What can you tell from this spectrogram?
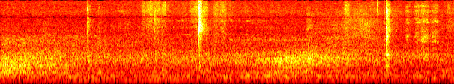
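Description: Soft handling sounds of bookbinding thread being drawn and knotted at a journal's spine with a pick, with two small sharp clicks, one about halfway through and one near the end.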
